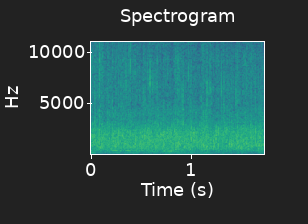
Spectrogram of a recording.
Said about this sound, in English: Welcome our close friend, Dr. Tony Evans, to Life Today.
